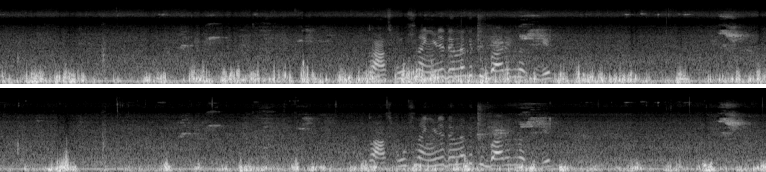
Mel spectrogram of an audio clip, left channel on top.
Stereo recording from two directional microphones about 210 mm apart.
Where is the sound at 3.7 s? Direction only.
35° left (ahead or behind).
